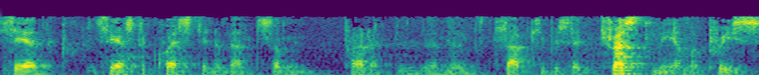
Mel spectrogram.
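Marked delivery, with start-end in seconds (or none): 4.5-5.7 low-pitched, heavily sarcastic tone. Retelling what a shopkeeper said to a customer, mimicking very sarcastic tone. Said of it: "very sarcastically saying".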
